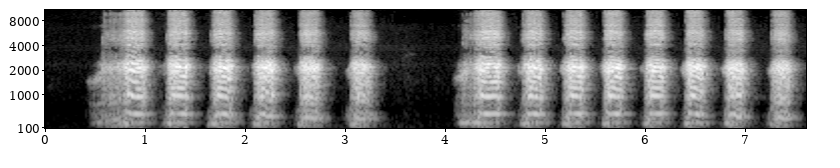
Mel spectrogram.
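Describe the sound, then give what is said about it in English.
Duck call blown as a greeting call: two runs of loud, raspy, evenly spaced quacking notes separated by a short pause, with no voices. “Let's do a greeting call, which is going to be a 5-note series.”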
